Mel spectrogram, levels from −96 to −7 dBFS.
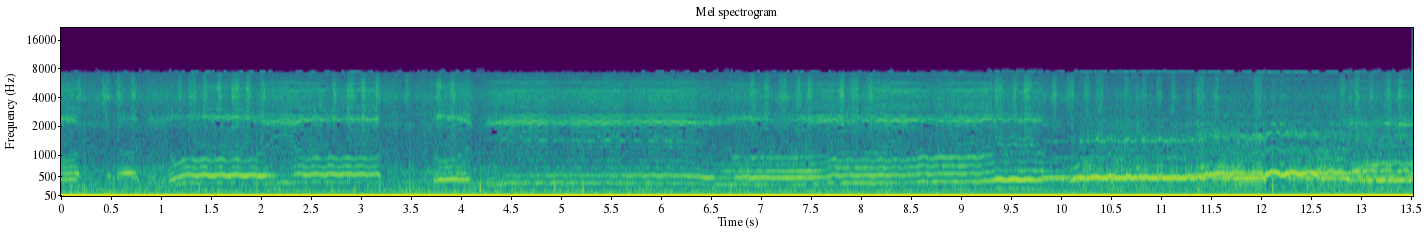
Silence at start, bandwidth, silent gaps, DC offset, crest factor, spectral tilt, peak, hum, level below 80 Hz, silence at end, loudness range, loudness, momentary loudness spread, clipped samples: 0 s; 8 kHz; none; 50%; 14 dB; -4.5 dB/octave; -4 dBFS; none; -40 dBFS; 0 s; 4 LU; -25 LUFS; 6 LU; under 0.1%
